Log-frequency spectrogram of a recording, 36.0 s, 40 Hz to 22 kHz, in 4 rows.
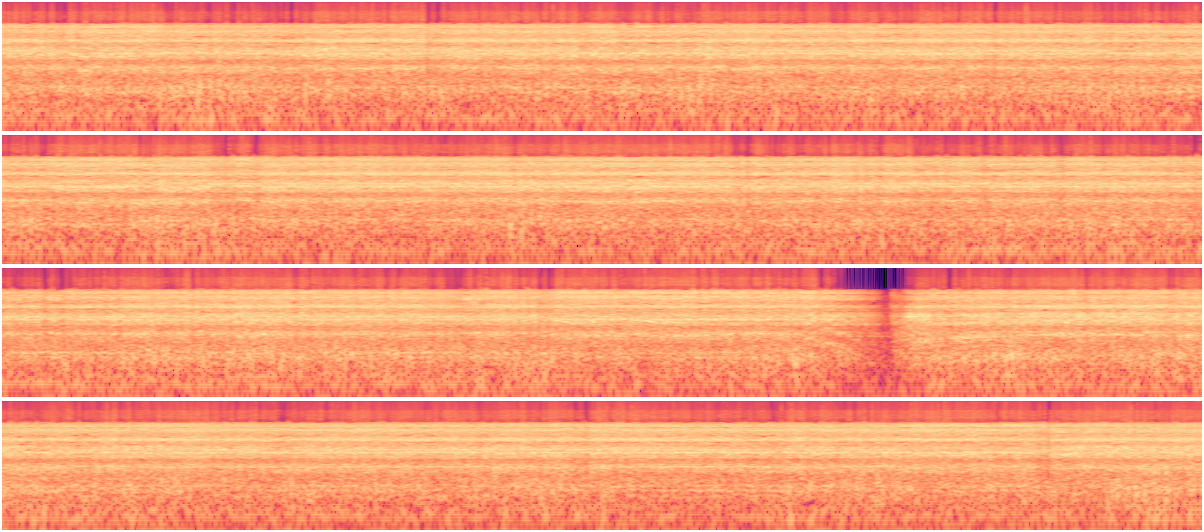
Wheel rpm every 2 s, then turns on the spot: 230, 230, 230, 230, 230, 230, 230, 230, 230, 230, 230, 220, 130, 220, 230, 230, 230, 220.
none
